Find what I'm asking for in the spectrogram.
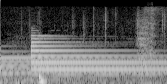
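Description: A bright, multi-tone announcement chime in a video game set at Miskatonic University rings out, its steady harmonic notes sustaining for over a second before a second softer chime tail, with no talk over it.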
